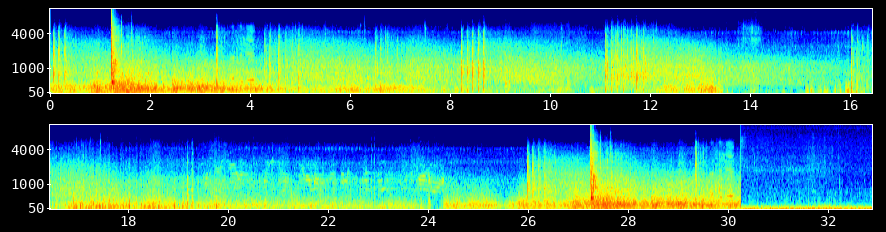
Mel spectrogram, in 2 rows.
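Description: M320 40 mm grenade launcher fired twice, a sharp report about a second in and another near the end, each followed by a few seconds of low rumbling. Between the two shots come two short bursts of rapid automatic fire.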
